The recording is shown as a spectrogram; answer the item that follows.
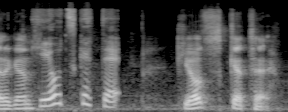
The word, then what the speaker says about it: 気をつけて: So you have that su sound and it gets lost in the rest of it. So I always screw that up when I'm pronouncing or I hear somebody and I'm like, what do you say? 気をつけて Kiotsukete. So it's ke. Like the su like drives into the next syllable.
